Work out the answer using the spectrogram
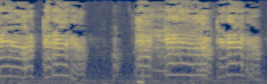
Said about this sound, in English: Let's talk about two parrots that sing a song that got stuck in my head from this show,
